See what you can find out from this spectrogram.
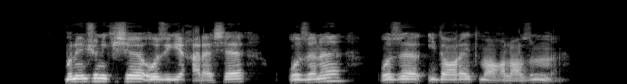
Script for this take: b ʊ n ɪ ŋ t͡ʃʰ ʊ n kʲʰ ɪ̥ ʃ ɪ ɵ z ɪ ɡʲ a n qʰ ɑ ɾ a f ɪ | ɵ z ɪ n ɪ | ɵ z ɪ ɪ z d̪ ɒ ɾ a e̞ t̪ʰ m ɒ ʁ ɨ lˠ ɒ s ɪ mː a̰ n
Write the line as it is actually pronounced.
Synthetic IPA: b ʊ n ɪ ŋ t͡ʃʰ ʊ n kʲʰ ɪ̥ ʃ ɪ ɵ z ɪ ɡʲ a qʰ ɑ ɾ a ʃ ɪ | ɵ z ɪ n ɪ | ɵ z ɪ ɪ d̪ ɒ ɾ a e̞ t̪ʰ m ɒ ʁ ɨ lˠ ɒ z ɪ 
